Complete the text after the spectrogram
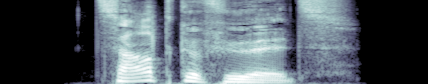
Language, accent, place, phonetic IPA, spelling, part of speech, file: German, Germany, Berlin, [ˈt͡saːɐ̯tɡəˌfyːls], Zartgefühls, noun, De-Zartgefühls.ogg
- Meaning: genitive singular of Zartgefühl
